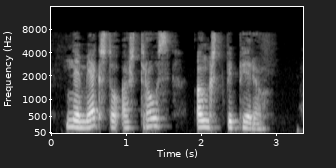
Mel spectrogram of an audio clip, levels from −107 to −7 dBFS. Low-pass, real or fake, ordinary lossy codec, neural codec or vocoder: 7.2 kHz; real; MP3, 48 kbps; none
